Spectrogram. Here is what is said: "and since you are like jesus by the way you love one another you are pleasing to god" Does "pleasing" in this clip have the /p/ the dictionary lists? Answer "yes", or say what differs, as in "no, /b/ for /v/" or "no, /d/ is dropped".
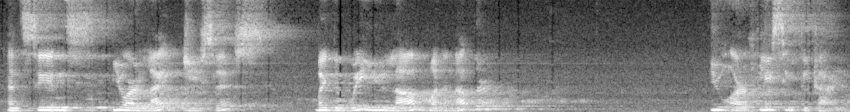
no, /f/ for /p/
